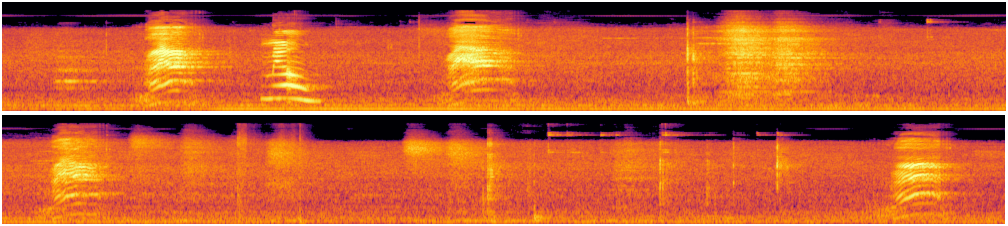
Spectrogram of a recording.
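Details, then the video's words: Angry kittens meowing repeatedly: short, rising-then-falling meows come in bursts every one to three seconds, some higher and thinner, with a breathy sound midway and a steady low hum underneath. "kittens meowing 😘😂😁cute pleasant meowmeow angryy"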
